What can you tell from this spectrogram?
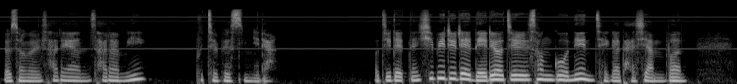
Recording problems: high-pitched whine; faint; throughout; 2 kHz, 25 dB below the speech

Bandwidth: 13.5 kHz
